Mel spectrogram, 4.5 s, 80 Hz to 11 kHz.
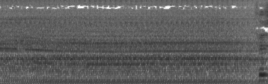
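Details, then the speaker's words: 1996 Honda Civic daily driver at idle with the exhaust fitted: a low, rapid puffing chuff rides steadily on the engine note. It doesn't sound too bad, but an exhaust leak is clearly audible. "it doesn't sound too bad but you can definitely hear the exhaust leak but it's a neat little car"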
